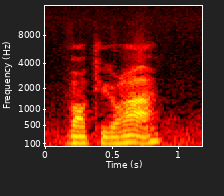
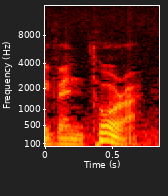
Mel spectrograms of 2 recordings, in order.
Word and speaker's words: Ventura: I would like to start with a couple of recordings by Ray Ventura. That's the way it's pronounced in French. Here, I guess we would say Ventura.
